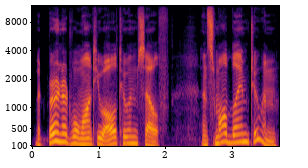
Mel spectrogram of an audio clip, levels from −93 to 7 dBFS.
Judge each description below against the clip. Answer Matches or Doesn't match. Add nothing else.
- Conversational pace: Doesn't match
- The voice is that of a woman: Doesn't match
